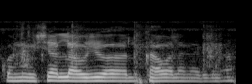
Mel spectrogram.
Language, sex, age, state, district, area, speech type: Telugu, male, 18-30, Andhra Pradesh, Guntur, rural, spontaneous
